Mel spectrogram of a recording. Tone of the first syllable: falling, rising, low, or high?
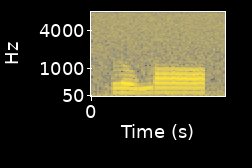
low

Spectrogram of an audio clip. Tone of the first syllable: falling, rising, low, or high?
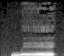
rising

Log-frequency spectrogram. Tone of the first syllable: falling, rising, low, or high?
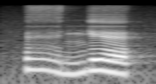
falling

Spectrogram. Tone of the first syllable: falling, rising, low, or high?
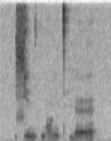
falling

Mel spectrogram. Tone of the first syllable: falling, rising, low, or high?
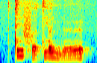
high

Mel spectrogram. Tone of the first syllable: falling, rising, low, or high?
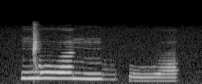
high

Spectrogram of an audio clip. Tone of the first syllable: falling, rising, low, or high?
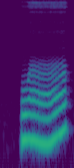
rising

